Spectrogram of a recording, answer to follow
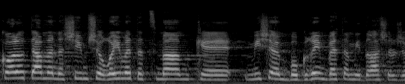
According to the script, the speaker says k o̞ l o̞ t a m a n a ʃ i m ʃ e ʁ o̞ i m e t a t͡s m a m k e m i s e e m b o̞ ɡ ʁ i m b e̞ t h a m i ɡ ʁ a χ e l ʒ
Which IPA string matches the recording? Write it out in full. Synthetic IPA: k o̞ l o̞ t a m a n a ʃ i m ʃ e ʁ o̞ i m e t a t͡s m a m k e m i ʃ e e m b o̞ ɡ ʁ i m b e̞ t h a m i d ʁ a ʃ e l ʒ

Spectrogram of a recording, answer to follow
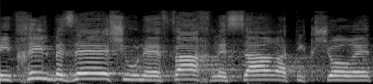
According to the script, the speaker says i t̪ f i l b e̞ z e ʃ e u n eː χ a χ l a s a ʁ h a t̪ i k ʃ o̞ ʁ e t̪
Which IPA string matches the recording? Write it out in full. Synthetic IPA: i t̪ χ i l b e̞ z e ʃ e u n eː f a χ l e s a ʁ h a t̪ i k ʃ o̞ ʁ e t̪

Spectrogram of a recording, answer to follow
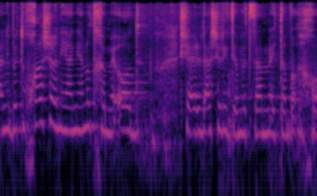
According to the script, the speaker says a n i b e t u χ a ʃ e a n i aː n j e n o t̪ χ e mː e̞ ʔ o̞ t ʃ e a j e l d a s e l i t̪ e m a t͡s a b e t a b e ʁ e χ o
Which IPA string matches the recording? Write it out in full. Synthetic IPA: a n i b e t u χ a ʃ e a n i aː n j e n o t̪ χ e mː e̞ ʔ o̞ d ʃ e a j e l d a ʃ e l i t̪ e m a t͡s a m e t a b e ʁ e χ o

